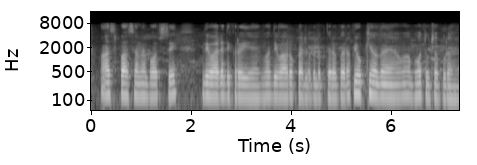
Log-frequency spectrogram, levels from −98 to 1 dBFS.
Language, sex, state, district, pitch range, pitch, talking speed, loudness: Hindi, male, Chhattisgarh, Balrampur, 120-130 Hz, 125 Hz, 185 wpm, -29 LUFS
